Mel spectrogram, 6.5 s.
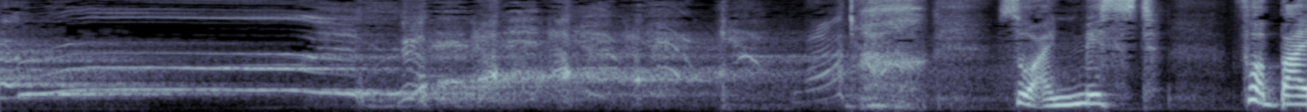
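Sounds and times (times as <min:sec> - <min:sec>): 
wolf-like howling at the moon: 0:00.0 - 0:02.1
laughter: 0:01.6 - 0:04.3
speech: 0:05.1 - 0:06.5.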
